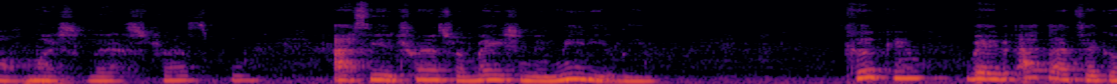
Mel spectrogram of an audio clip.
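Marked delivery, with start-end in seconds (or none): 0.1-1.2 whispered. Real, not acted. Aside about teaching.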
